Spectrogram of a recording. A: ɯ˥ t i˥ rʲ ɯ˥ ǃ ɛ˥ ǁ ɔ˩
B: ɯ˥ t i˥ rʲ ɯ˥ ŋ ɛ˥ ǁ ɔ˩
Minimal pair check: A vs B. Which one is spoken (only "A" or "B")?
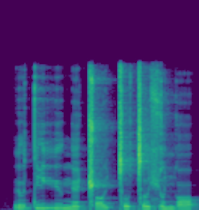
B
